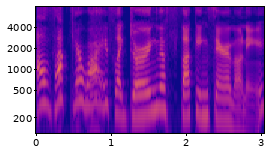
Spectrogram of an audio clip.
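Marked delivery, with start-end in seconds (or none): 0.0-1.1 loud crude holler, raised pitch. Describing men near a wedding ceremony in Philly, retelling men screaming. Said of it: "men were literally screaming like".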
